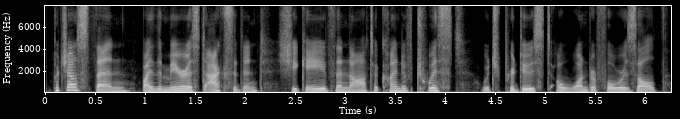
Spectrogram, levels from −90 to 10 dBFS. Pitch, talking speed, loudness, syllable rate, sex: 170 Hz, 190 wpm, -19 LUFS, 4.9 syllables/s, female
